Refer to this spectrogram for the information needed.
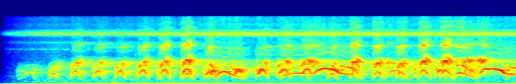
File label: barred courtship, owls; myowls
